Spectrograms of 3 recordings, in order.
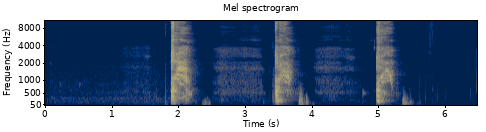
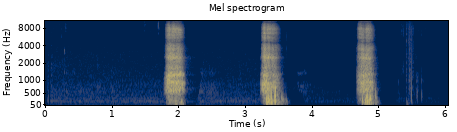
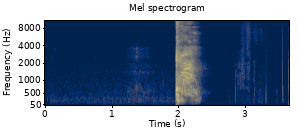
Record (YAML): three_cough_length: 6.5 s
three_cough_amplitude: 32768
three_cough_signal_mean_std_ratio: 0.25
exhalation_length: 6.1 s
exhalation_amplitude: 30072
exhalation_signal_mean_std_ratio: 0.28
cough_length: 3.7 s
cough_amplitude: 32768
cough_signal_mean_std_ratio: 0.21
survey_phase: beta (2021-08-13 to 2022-03-07)
age: 18-44
gender: Male
wearing_mask: 'No'
symptom_none: true
smoker_status: Never smoked
respiratory_condition_asthma: false
respiratory_condition_other: false
recruitment_source: REACT
submission_delay: 0 days
covid_test_result: Negative
covid_test_method: RT-qPCR
influenza_a_test_result: Negative
influenza_b_test_result: Negative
